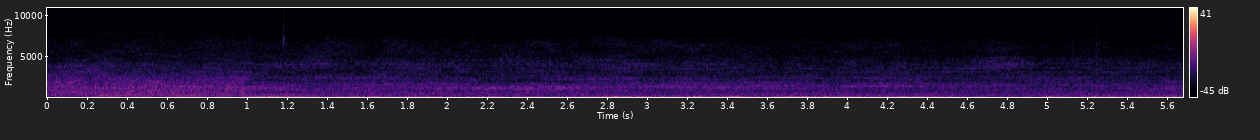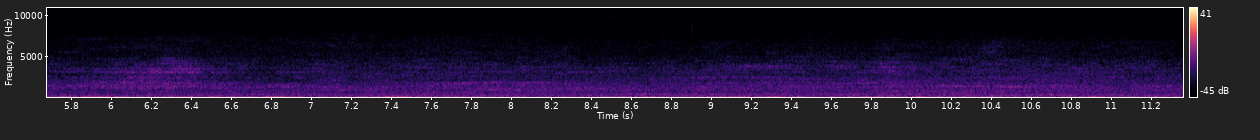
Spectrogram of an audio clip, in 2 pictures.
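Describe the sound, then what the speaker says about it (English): An American Eagle E-Jet lands at DFW airport at night, its engines a loud steady roar that holds across the whole stretch, with a voice talking over it. "Another American Eagle plane coming in here, as you can see, another E-Jet."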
